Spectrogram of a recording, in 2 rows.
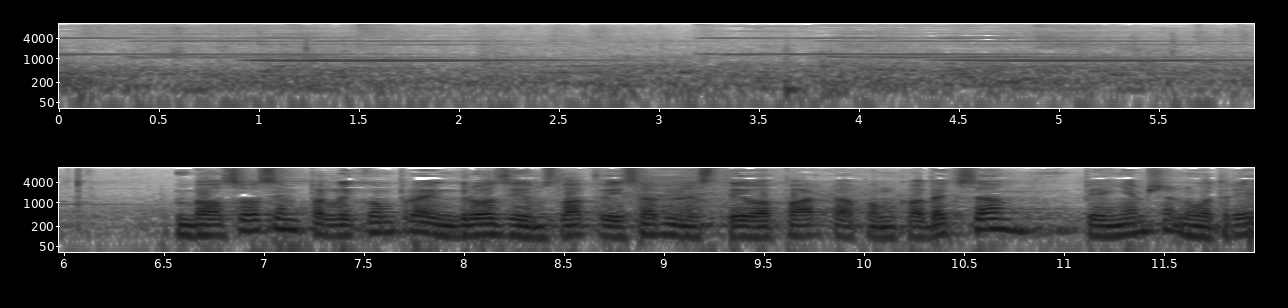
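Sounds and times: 
parliament chamber bell ringing before vote: 0.0s - 6.1s
speech: 6.6s - 11.9s.

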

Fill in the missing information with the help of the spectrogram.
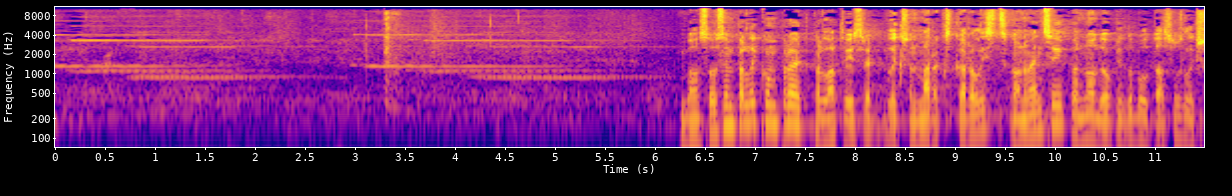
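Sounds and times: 
parliament voting bell ringing: 0.0s - 6.2s
speech: 6.2s - 11.4s.

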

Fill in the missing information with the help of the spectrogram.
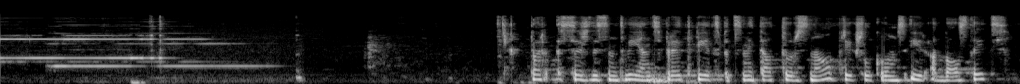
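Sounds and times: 
electric voting bell ringing in the Latvian parliament: 0.0s - 2.9s
speech: 5.3s - 10.1s.

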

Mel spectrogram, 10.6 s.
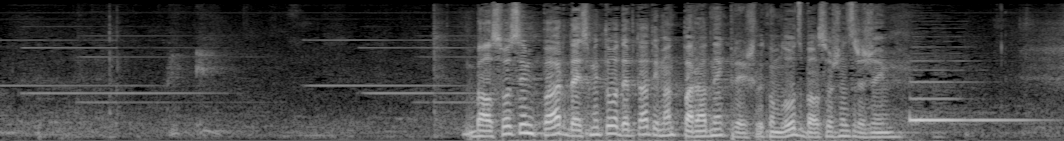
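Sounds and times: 
parliament chamber electric bell ringing: 0.0s - 1.9s, 3.0s - 6.8s, 9.1s - 10.6s
low murmur of people moving and talking: 0.0s - 10.6s
speech: 4.6s - 9.1s.

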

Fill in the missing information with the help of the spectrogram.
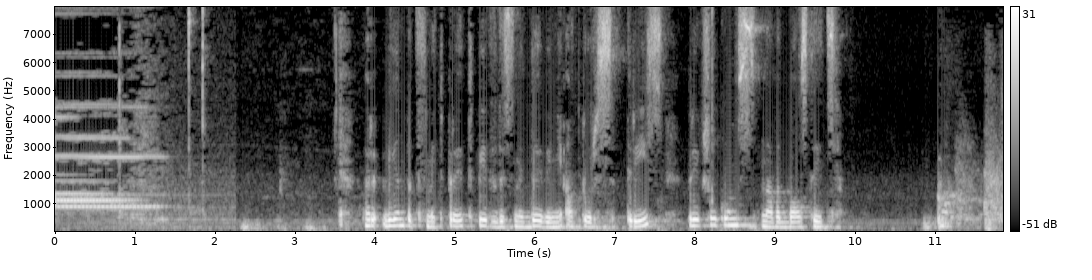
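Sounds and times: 
parliament voting bell electronic tone: 0.0s - 1.5s
speech: 3.9s - 10.0s.

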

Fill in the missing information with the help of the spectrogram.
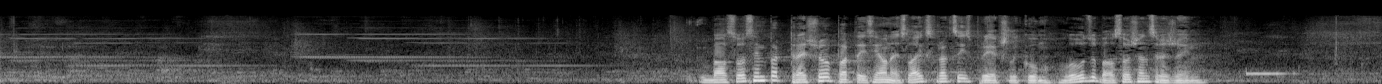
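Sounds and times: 
parliament chamber voting bell ringing: 0.0s - 9.8s
murmur of many people talking: 0.0s - 13.8s
speech: 7.0s - 12.2s.

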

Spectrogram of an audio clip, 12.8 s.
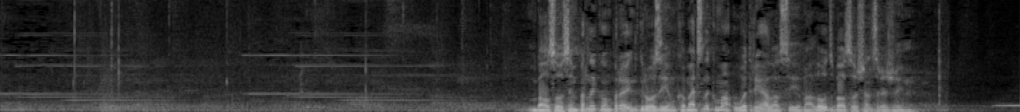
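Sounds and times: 
electric bell ringing to call a vote: 0.0s - 2.0s, 3.0s - 5.7s
chatter in a large chamber: 0.0s - 12.5s
speech: 6.6s - 11.6s.

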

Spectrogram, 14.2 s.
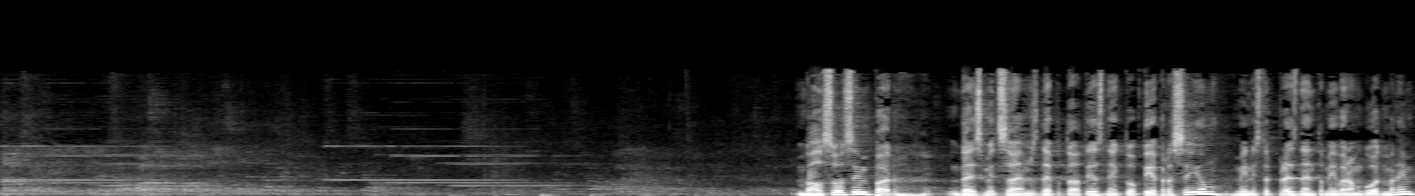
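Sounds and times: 
parliament voting bell ringing: 0.0s - 6.7s
speech: 8.0s - 14.1s.

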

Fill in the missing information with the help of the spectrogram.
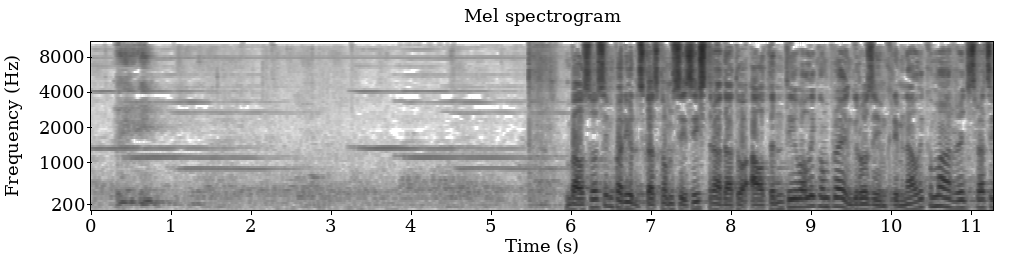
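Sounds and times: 
parliament chamber bell ringing: 0.0s - 8.0s
speech: 0.3s - 0.6s, 5.9s - 11.2s.

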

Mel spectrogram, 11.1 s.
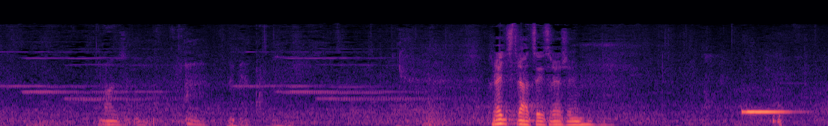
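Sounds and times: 
electric bell ringing for a break: 0.0s - 2.4s, 3.2s - 5.6s, 9.9s - 10.7s
murmur of people talking: 0.0s - 11.0s
speech: 1.3s - 3.4s, 6.6s - 8.1s.

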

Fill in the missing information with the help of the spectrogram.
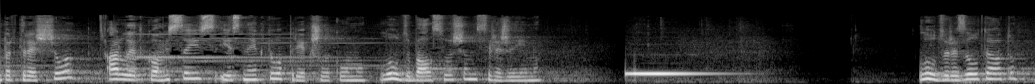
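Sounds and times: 
speech: 0.0s - 5.5s, 9.3s - 10.3s
parliament voting bell ringing: 1.0s - 5.3s.

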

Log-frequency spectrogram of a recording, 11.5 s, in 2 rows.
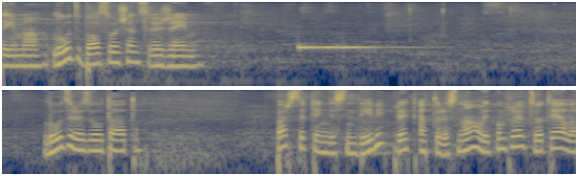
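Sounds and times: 
speech: 0.0s - 2.1s, 6.2s - 7.3s, 8.5s - 11.4s
parliament voting bell: 3.0s - 4.1s.

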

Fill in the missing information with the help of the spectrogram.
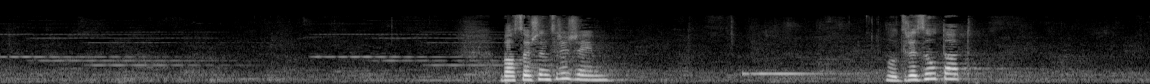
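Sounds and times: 
parliament voting bell ringing: 0.0s - 2.3s, 3.1s - 5.1s
speech: 5.0s - 6.2s, 8.9s - 9.8s.

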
